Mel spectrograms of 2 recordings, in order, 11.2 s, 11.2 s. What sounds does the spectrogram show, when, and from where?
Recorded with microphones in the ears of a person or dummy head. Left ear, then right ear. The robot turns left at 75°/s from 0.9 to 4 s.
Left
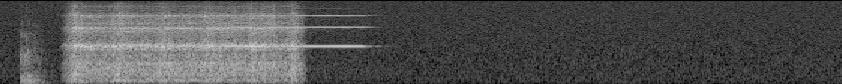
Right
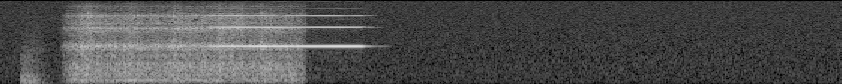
0.3 s an explosion: 50° left (ahead or behind), 1.9 m
2.7 s a violin: 45° right, 1.4 m; by 5.0 s 140° right, 1.4 m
